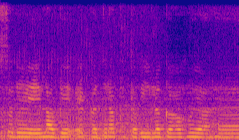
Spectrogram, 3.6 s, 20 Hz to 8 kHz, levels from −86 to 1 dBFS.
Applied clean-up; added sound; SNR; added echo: none; Motorcycle; 10 dB; reverberation time 0.5 s.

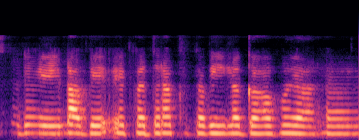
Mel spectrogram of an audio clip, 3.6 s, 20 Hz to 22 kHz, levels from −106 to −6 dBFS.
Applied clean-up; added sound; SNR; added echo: neural mask model DeepFilterNet 3.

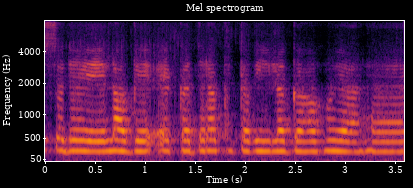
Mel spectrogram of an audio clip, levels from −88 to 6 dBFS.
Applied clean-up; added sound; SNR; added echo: neural separator model SepFormer DNS4.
